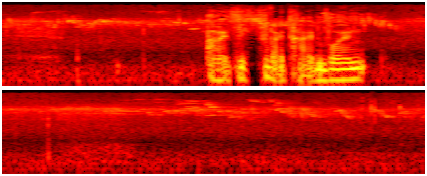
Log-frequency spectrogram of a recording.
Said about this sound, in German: Das heißt fast, ich kann mich nicht satt hören an diesem Gesang. Und dazu ist das einfach ein super spannender Vogel, das Rotkehlchen.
